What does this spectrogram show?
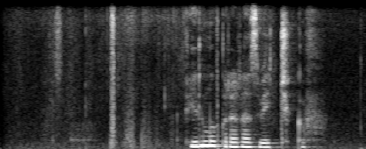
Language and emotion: Russian, neutral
